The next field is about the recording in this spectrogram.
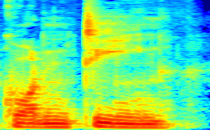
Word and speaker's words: quarantine: Yeah, it's the long I that in a lot of languages just doesn't exist. So people are saying virus and isolation, whereas it's isolation and virus and quarantine, which doesn't have the long I. It has an E sound, quarantine.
